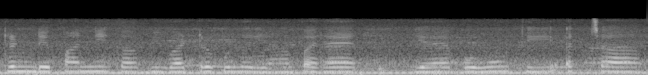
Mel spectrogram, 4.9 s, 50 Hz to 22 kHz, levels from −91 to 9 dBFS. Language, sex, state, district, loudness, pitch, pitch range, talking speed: Hindi, female, Rajasthan, Bikaner, -15 LUFS, 230 Hz, 220-240 Hz, 160 wpm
